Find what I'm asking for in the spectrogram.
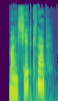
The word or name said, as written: manchetknap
